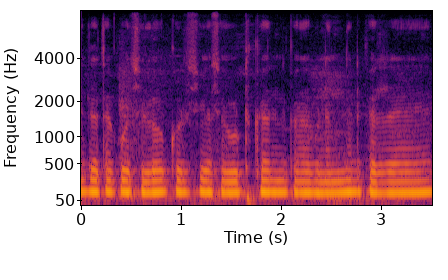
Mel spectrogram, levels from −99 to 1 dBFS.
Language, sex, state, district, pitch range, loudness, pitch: Hindi, male, Uttar Pradesh, Muzaffarnagar, 125-135 Hz, -30 LUFS, 130 Hz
